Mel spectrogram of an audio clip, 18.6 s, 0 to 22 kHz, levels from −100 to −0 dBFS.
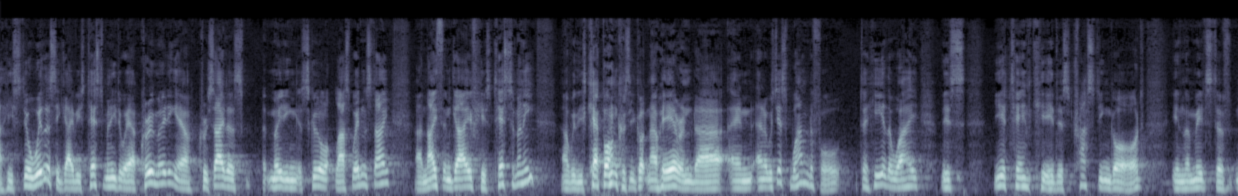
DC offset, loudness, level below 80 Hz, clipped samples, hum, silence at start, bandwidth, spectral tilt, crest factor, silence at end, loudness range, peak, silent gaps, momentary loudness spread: under 0.1%; -22 LUFS; -56 dBFS; under 0.1%; none; 0 s; 15.5 kHz; -7.5 dB/octave; 20 dB; 0 s; 7 LU; -2 dBFS; none; 13 LU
